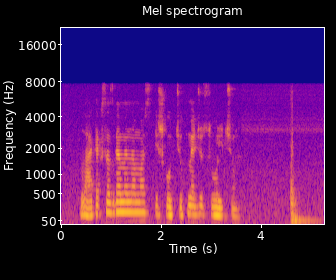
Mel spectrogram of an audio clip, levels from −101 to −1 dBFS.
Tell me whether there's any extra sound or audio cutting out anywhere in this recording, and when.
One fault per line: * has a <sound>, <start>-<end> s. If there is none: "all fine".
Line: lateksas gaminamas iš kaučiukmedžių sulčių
* has a thud, 4.6-5.2 s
